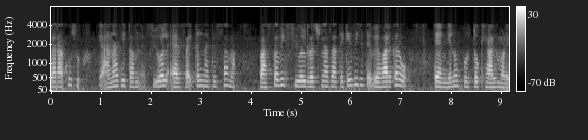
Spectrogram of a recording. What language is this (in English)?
Bangla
